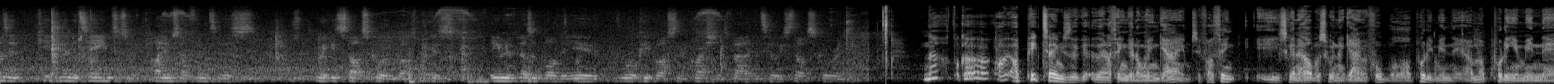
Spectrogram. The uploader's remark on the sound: PRESS CONFERENCE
